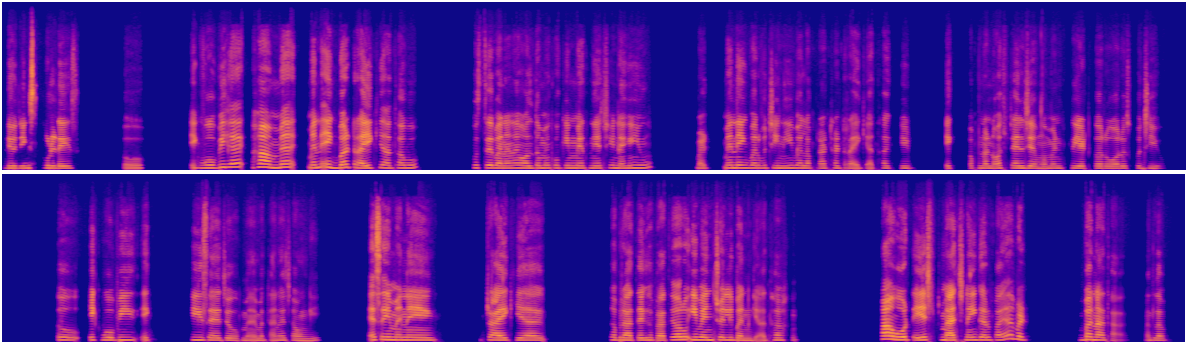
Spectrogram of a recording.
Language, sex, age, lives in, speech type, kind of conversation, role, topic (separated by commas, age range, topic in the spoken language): Hindi, female, 25-29, India, conversation, podcast, guest, Kaunse swaad tumhe bachpan ki yaad dilaate hain?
